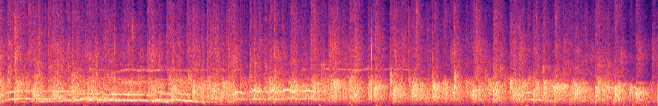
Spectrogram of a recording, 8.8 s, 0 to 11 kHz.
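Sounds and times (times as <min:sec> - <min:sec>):
faint audience cheers: 0:00.0 - 0:05.2, 0:06.9 - 0:07.4
large live audience applauding: 0:00.0 - 0:08.7
whistle-like tones: 0:04.2 - 0:05.6.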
